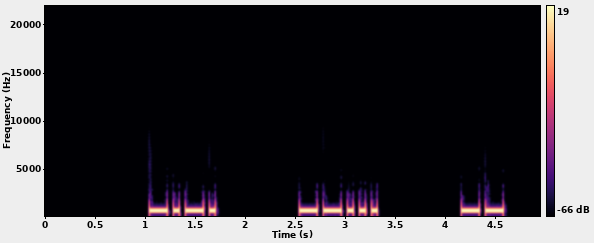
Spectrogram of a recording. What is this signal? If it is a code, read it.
Morse code, heard as a keyed tone, about 20 wpm, spaced as for 8 wpm, 700 Hz. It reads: C7M
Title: 166 Lesson 27e - Number 7 - Three Characters 20wpm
